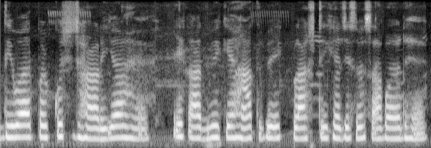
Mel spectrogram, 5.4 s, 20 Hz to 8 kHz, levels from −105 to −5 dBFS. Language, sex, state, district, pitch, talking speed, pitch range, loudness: Hindi, female, Jharkhand, Deoghar, 225 Hz, 180 wpm, 215-235 Hz, -15 LUFS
